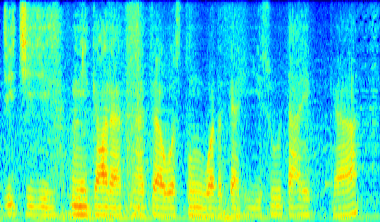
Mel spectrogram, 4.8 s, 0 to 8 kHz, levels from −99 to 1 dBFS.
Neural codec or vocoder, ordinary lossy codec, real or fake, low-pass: codec, 16 kHz, 0.4 kbps, LongCat-Audio-Codec; none; fake; none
